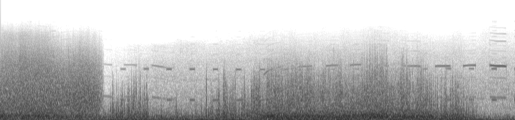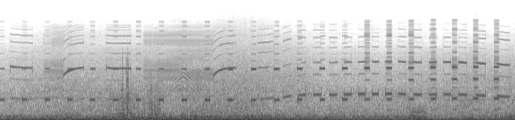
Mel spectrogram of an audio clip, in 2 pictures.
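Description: Wind rushes loudly past the microphone in flight.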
